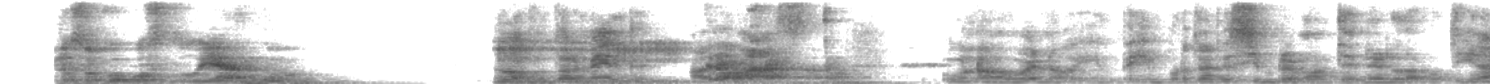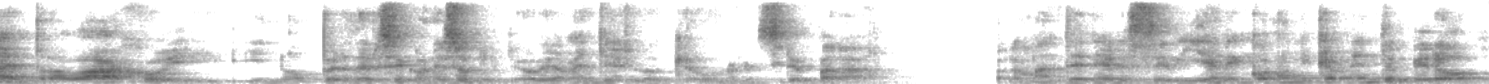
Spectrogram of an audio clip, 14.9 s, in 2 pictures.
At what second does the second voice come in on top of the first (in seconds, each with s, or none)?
2.5 s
